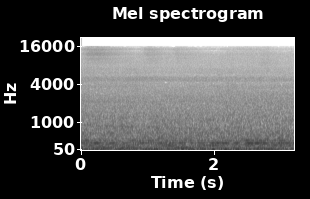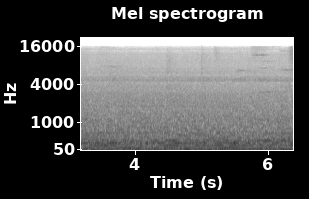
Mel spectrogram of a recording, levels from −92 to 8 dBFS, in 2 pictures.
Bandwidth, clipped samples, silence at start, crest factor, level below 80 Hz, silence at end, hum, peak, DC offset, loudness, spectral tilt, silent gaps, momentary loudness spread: 16 kHz; under 0.1%; 0 s; 12 dB; -28 dBFS; 0 s; none; -10 dBFS; under 0.1%; -24 LUFS; -6 dB/octave; none; 2 LU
